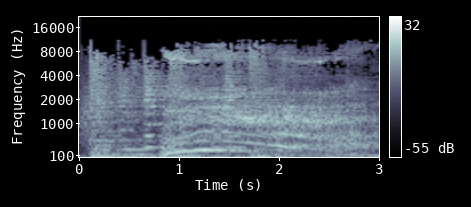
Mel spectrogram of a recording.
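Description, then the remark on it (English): A loud roar of a scary nightmare monster fills about three seconds, a harsh, rumbling growl whose tone swoops upward and then slowly sinks, with no speech over it. “Ooh, hello, scary monster from my nightmares.”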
